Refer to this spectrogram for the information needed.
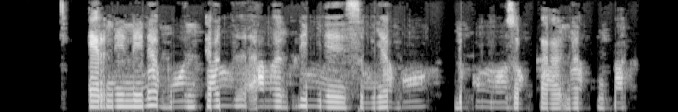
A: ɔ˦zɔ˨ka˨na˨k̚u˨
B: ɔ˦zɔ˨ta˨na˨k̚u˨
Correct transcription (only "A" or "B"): A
